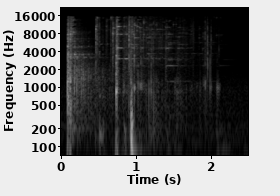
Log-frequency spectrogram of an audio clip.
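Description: A crash sound effect for an animated title: a sudden loud smash about a tenth of a second in, then several more sharp impacts within the first second, with high ringing and tinkling that die away.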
